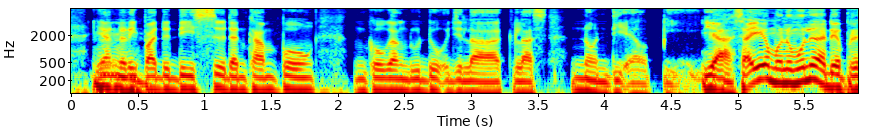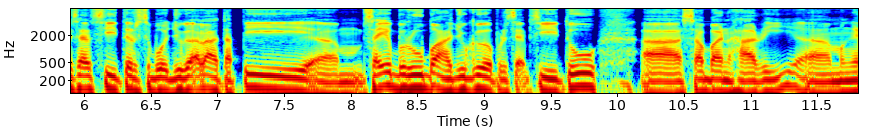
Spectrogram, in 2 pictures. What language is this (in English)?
Malay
